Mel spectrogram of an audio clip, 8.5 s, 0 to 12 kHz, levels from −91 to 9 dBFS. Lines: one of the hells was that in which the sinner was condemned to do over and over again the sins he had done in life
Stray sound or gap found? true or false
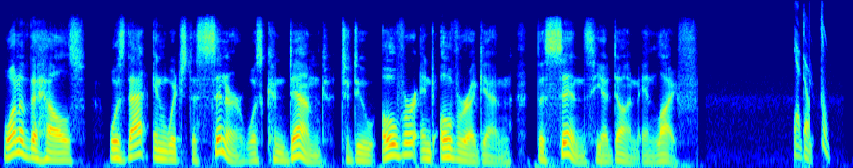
true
